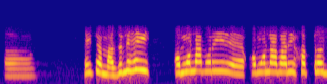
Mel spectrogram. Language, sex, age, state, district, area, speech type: Assamese, female, 30-45, Assam, Barpeta, rural, conversation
